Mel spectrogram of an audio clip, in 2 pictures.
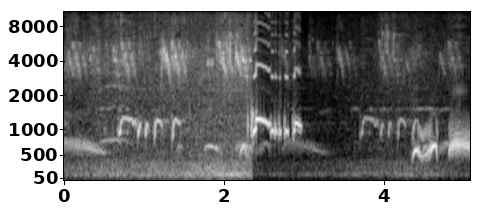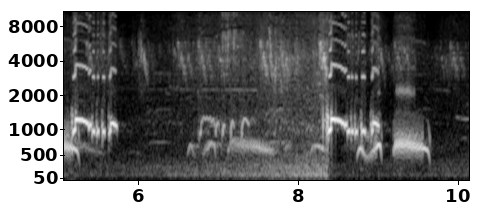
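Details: Spotted dove decoy cooing to lure wild doves, with a wild dove of medium voice answering; loud coo phrases alternate with softer, wavering repeated coos, small birds chirping throughout.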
